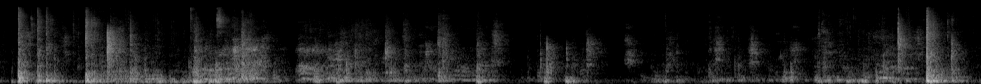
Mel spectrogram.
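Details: Pug named Ollie wrestling his toy in a frenzy, with sustained throaty growling and whimpering that rises and falls over several seconds, plus scattered knocks and taps of play.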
